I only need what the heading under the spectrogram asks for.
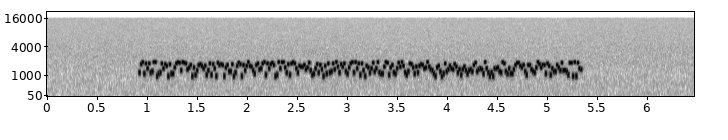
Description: Multi-tone FSK (Olivia or MFSK type), about 1000 Hz wide, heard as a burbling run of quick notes, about 62.5 baud.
